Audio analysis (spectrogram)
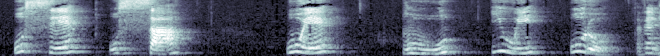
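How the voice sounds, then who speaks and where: Woman, high voice, patient teacher, echoey room. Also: a bit bright. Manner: patient, addresses viewers as "gente", checks with "ok?" and "tá vendo?". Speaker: teacher and educational psychologist. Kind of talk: explanatory video lesson.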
